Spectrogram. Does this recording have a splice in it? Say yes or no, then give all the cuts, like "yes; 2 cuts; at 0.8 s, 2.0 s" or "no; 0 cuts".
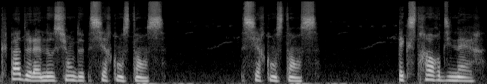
yes; 1 cut; at 2.4 s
